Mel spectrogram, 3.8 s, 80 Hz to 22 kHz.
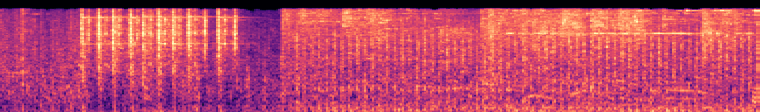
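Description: Automatic gunfire and explosions from a helicopter assault in the Call of Duty 4: Modern Warfare Remastered campaign, a dense continuous roar of rapid shots and blasts that grows louder partway through, with no talking over it.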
